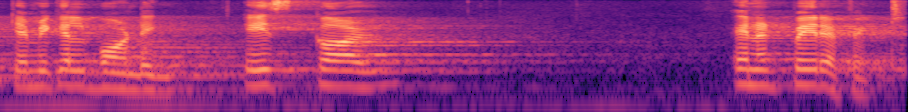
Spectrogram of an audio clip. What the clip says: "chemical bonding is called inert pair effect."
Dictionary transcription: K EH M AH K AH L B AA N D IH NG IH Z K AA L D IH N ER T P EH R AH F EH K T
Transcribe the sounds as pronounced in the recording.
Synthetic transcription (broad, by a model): K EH M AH K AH L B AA N D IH NG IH S K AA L IH N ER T P EH R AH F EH K T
